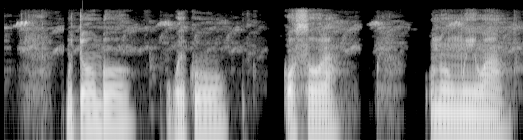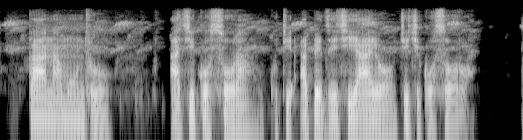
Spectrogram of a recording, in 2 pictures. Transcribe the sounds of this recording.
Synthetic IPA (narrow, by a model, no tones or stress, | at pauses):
muto̞mbo̞ | we̞ku | koso̞ɾa | uno̞mwiwa | kanamuntʰu | at͡ʃiko̞so̞ɾakutiape̞d͡ze̞t͡ʃijajo̞t͡ʃe̞t͡ʃikoso̰ːɾo̰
